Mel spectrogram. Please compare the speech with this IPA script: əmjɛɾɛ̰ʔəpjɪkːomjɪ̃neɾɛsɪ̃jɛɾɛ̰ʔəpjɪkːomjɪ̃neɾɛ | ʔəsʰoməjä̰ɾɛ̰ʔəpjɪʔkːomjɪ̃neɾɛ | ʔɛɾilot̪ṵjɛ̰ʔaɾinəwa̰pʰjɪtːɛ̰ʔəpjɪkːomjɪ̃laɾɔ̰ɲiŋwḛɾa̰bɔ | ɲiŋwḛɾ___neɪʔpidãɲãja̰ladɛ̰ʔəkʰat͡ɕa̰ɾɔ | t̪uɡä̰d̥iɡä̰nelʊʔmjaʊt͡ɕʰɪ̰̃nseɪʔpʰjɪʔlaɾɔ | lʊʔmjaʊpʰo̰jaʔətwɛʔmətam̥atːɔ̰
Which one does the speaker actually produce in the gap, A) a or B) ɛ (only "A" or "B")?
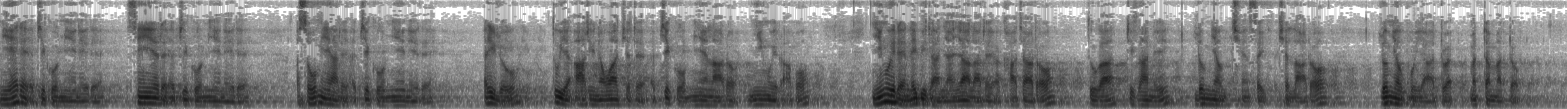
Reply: B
